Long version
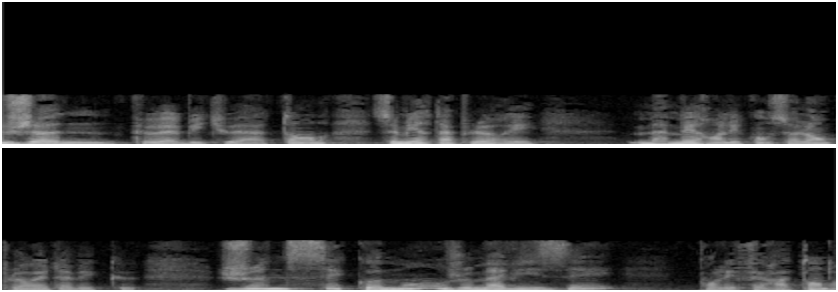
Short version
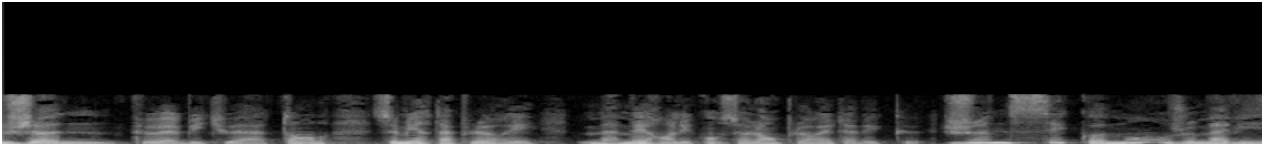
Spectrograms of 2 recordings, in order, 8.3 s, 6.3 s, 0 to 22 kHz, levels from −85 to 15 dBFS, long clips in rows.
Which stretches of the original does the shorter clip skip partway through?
2.8 s to 3.0 s, 4.9 s to 5.2 s

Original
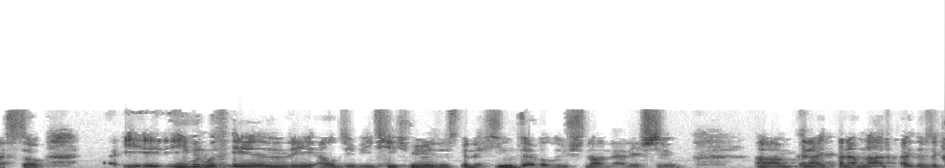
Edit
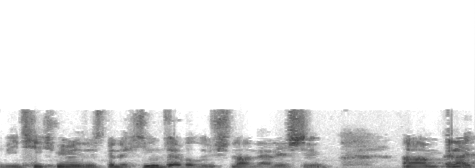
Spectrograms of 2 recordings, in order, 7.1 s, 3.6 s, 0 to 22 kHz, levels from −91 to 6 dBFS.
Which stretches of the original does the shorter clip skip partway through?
none

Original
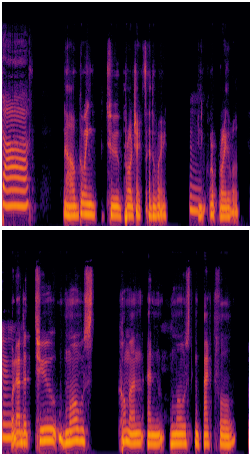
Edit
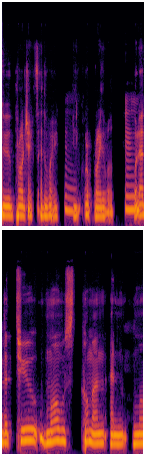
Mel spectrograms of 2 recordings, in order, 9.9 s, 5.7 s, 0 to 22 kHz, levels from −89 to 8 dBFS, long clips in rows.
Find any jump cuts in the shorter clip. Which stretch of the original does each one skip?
3.3 s to 3.7 s, 6.8 s to 7.2 s

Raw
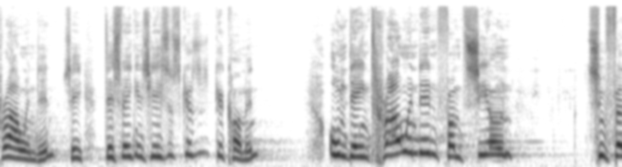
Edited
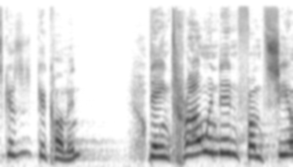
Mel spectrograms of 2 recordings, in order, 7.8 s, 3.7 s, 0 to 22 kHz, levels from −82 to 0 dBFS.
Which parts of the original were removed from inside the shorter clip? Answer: 4.1 s to 4.3 s

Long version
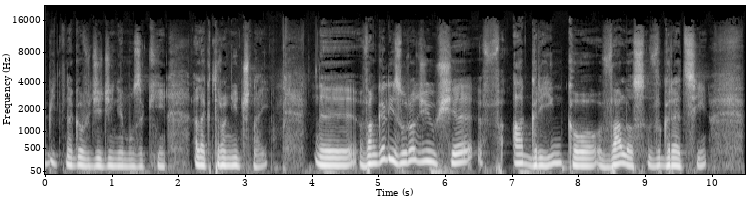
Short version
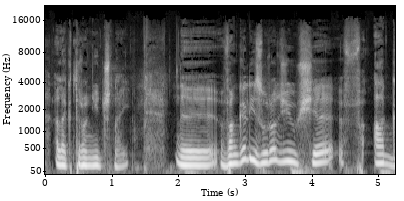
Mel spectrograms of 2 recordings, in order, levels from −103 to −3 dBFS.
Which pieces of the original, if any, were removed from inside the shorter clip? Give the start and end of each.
none

